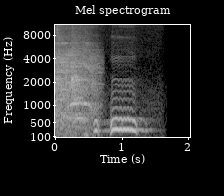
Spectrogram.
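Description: Two owl-like hoots, a short one and then a longer held one about a second in, following an abrupt cut-off of crowd noise.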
